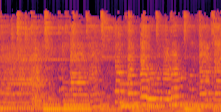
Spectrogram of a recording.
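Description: Live jazz: a saxophone playing a melody of held notes over keyboard chords and a bass line.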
